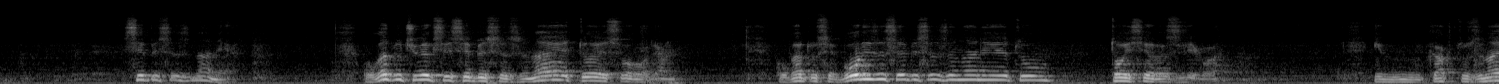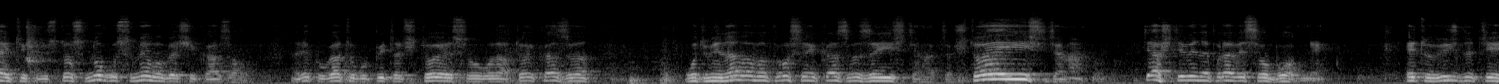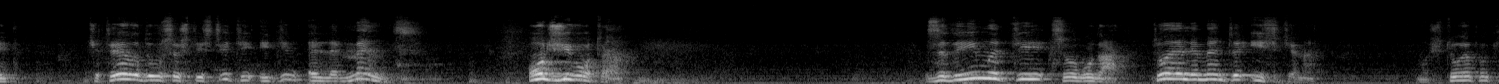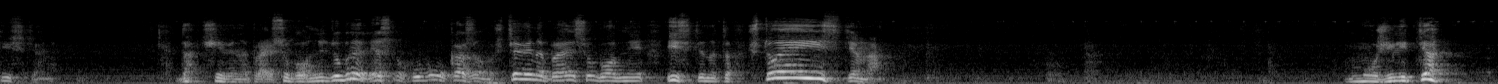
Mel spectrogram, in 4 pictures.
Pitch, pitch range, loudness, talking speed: 165 Hz, 140-200 Hz, -24 LUFS, 90 wpm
